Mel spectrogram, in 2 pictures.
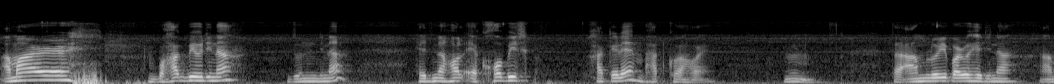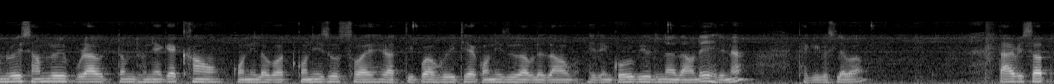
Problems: constant background noise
